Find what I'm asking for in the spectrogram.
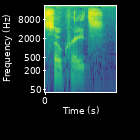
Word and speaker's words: Socrates: They can't say his name right. It's Socrates.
